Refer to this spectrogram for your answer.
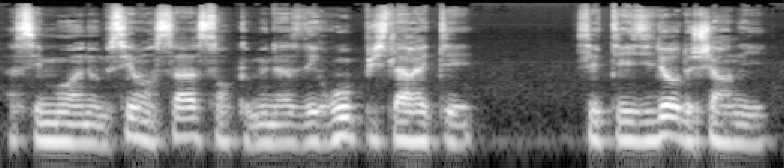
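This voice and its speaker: A man narrating a classic novel as an audiobook, with expressive, theatrical delivery. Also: lowish voice, moderate pace, slightly rough.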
